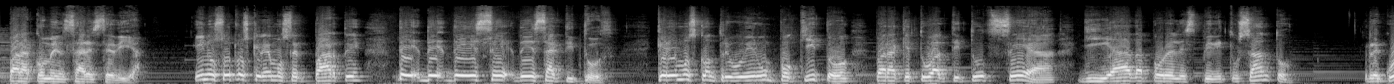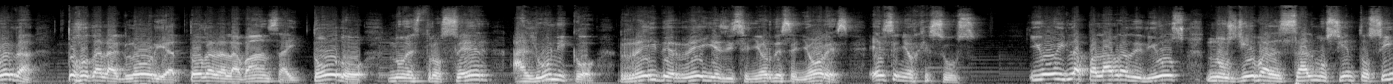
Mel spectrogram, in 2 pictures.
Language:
Spanish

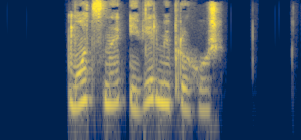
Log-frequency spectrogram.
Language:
Belarusian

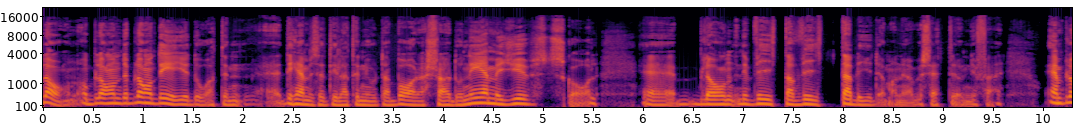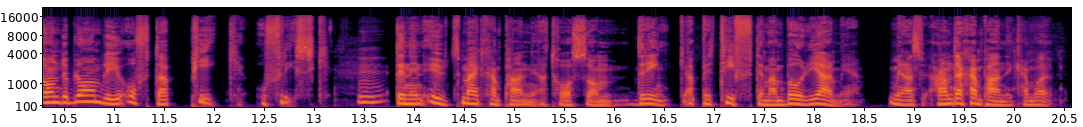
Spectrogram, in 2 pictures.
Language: Swedish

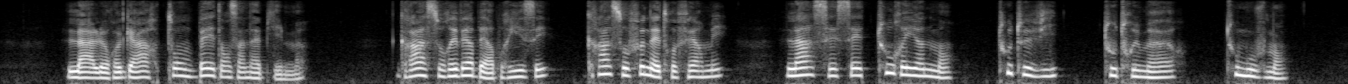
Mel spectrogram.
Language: French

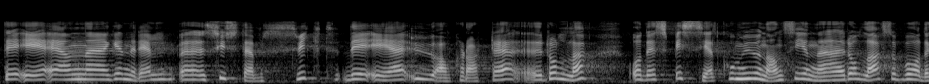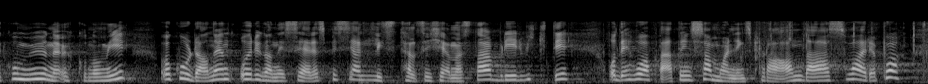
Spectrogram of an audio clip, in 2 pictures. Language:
Norwegian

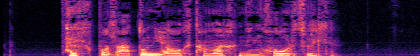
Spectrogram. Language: Mongolian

